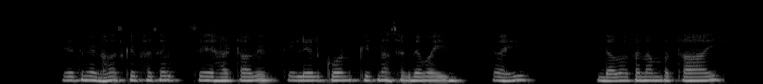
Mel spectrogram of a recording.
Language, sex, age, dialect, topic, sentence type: Magahi, male, 41-45, Western, agriculture, question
